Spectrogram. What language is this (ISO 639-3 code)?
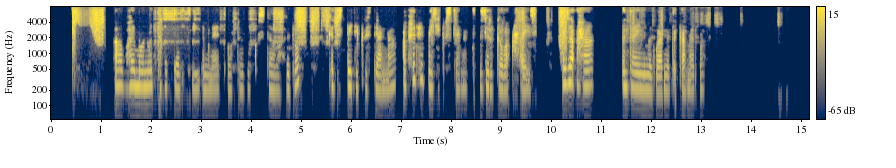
tir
